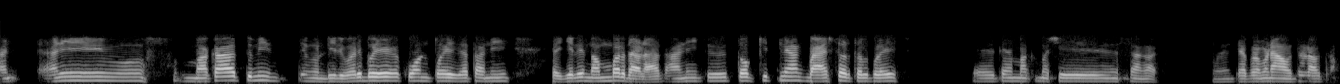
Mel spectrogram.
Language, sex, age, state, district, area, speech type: Goan Konkani, male, 45-60, Goa, Canacona, rural, conversation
